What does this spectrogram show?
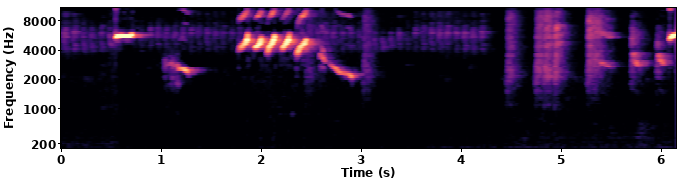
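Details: Greater green leafbird singing gacor to stir other birds: scattered sharp high whistles, a short burst of rapid chirped notes and a falling slurred whistle, broken by quiet gaps and a few clicky sounds.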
